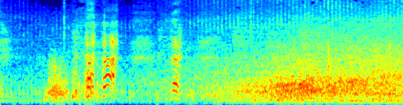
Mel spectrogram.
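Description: A small motorbike passing close on the road, its noise swelling to a peak about three seconds in. Short snatches of voice come in the first two seconds.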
